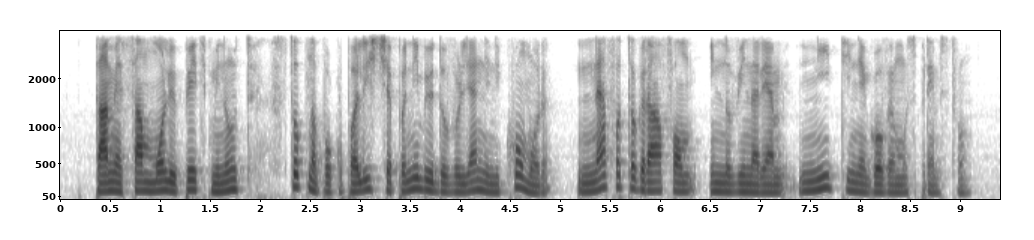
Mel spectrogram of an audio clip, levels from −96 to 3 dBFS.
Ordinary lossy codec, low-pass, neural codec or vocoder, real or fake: none; 3.6 kHz; none; real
